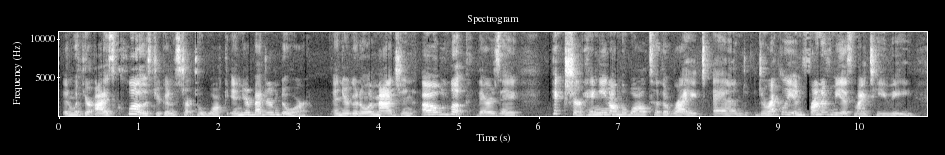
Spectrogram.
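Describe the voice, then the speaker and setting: A woman's voice: medium pitch, normal speed, fairly bright tone. A middle-aged woman, an occupational therapist, giving an upbeat video lesson to parents with hands-on demonstrations.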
